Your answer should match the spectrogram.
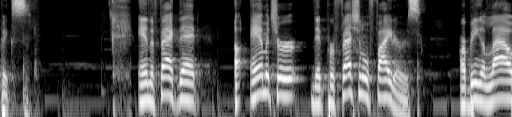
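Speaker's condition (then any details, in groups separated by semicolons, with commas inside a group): No condition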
